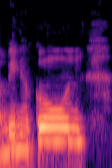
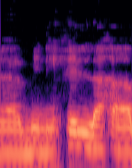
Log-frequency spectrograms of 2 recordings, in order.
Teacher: there is a vowel I is inserted between the prefix and the verb itself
